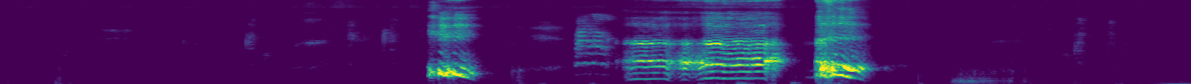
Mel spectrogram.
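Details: A toddler babbles and giggles in a small quiet room, with short bursts of voice separated by silence and no animal sounds.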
